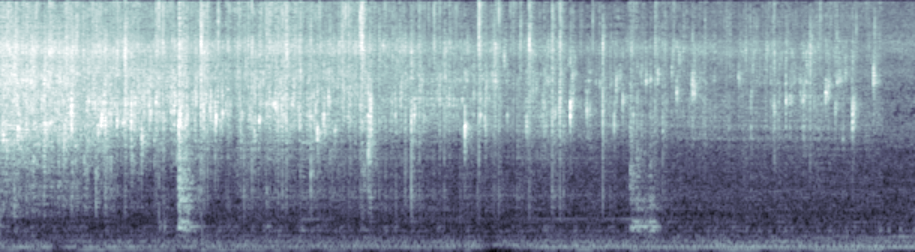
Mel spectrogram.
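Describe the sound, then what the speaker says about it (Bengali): Garlic and green chillies fry in hot oil with a continuous, crackling sizzle that is close and steady, then slowly softens, with a few faint stirring sounds and no speech. "তেলটাও গরম হয়ে গেছে, এখন আমি রসুন আর কাঁচা লঙ্কা দেবো"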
